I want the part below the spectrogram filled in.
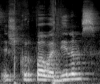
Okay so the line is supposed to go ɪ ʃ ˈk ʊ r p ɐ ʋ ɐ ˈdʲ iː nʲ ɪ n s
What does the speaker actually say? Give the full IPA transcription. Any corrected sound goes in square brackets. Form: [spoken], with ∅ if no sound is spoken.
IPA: ɪ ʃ ˈk ʊ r p ɐ ʋ ɐ ˈdʲ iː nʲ ɪ [m] s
